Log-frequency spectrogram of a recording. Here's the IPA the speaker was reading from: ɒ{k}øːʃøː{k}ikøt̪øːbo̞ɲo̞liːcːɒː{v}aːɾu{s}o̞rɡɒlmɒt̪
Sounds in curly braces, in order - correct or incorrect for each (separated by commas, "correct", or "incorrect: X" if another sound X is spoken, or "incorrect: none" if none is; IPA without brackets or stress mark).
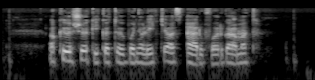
correct, correct, incorrect: z, incorrect: f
